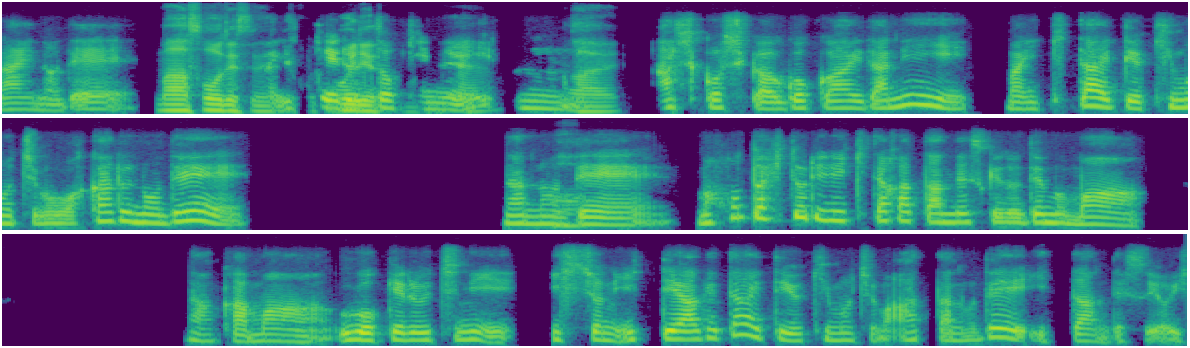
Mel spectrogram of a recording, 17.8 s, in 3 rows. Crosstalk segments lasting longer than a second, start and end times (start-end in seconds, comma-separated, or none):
1.3-3.1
